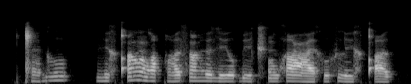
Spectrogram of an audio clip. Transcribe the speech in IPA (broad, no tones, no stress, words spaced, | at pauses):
ǁæ̤ɡʱu | ɦyxqʼɛ̃ʁõʁu qṳə̯sɑ̃ɦø zyʊ̯ ɓyt͡ʃʼõwxɑ ʕæxux lyxqʼøə̯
